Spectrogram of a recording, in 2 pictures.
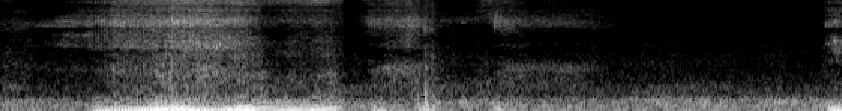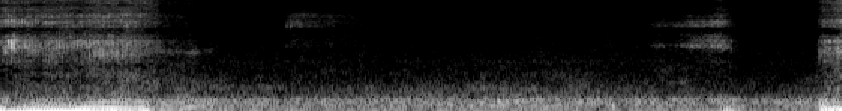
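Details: A sleeping dog named Sydney, dreaming she chases a rabbit and swims in a lake, gives rough, rattling snores about four seconds apart, each a short low grumble with soft breathy sounds between.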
